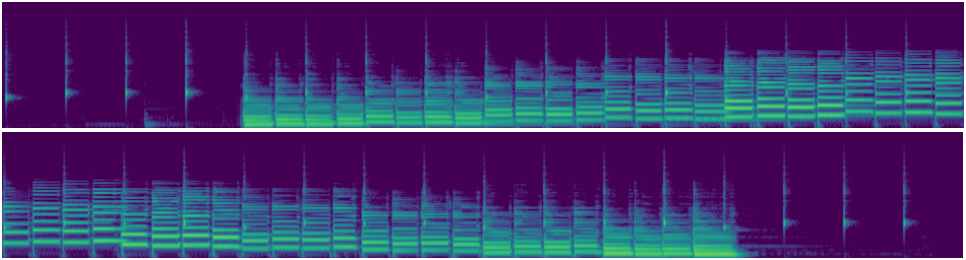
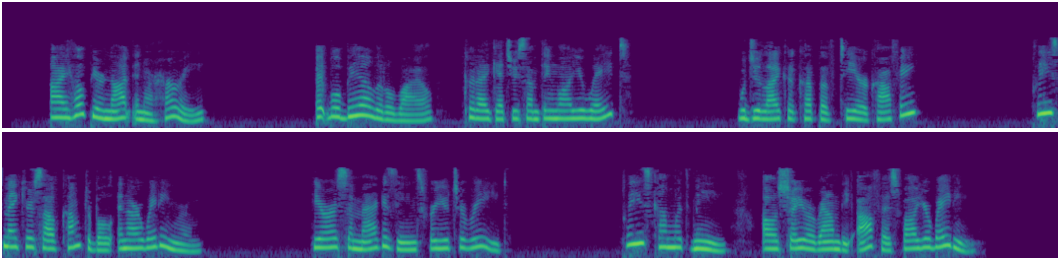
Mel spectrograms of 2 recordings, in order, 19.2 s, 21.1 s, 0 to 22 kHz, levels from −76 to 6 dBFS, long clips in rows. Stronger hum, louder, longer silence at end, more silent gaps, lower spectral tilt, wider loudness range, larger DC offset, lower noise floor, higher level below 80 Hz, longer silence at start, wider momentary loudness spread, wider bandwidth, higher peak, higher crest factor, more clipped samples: neither; about the same, -19 LUFS vs -21 LUFS; second, 0.55 s vs 0.8 s; neither; first, -7.5 dB/octave vs -6 dB/octave; first, 6 LU vs 3 LU; neither; second, -68 dBFS vs under -90 dBFS; first, -44 dBFS vs -56 dBFS; second, 0.05 s vs 0.5 s; first, 19 LU vs 10 LU; first, 9.8 kHz vs 8 kHz; first, 0 dBFS vs -8 dBFS; first, 20 dB vs 14 dB; neither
